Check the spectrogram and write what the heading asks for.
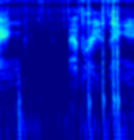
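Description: Faint handling noises: soft rustling and a few light taps as a cloth dust bag and a paper gift bag are moved about.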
